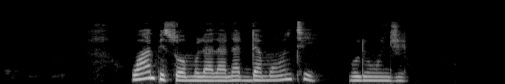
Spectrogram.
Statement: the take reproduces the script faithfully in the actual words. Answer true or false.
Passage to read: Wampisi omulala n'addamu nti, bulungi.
true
